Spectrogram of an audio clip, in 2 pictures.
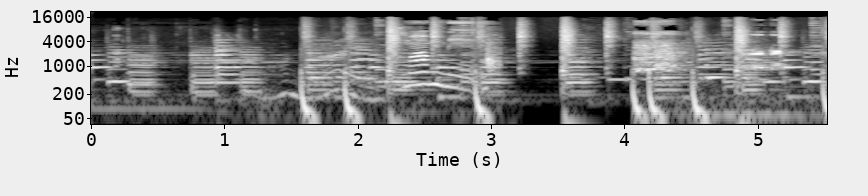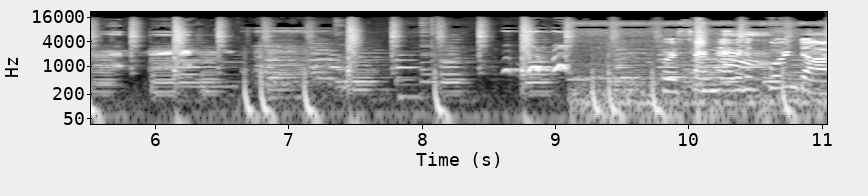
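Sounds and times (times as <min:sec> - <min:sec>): upbeat music with thumping beat: 0:01.4 - 0:11.0
frog croaks: 0:04.9 - 0:06.7.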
